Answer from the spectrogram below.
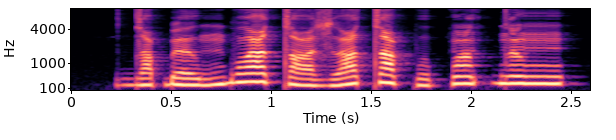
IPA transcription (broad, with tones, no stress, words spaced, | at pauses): dˤʏ˨ɓœ˨u̯ mbɔ˦y̯tˤo˨zʊ˦i̯tˤɪ˦˨ pʊ˨pɔ̃˦tˤ dũ˦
